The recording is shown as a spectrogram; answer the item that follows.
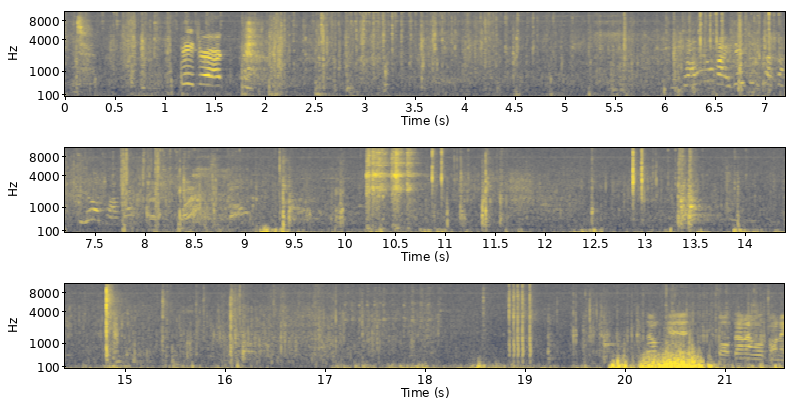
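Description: Mountain bike ridden down a rough dirt trail, heard from a helmet-mounted camera: quieter at first, then from about eight seconds a low rumble from the tyres with scattered knocks and rattles as the bike goes over rocks and roots.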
